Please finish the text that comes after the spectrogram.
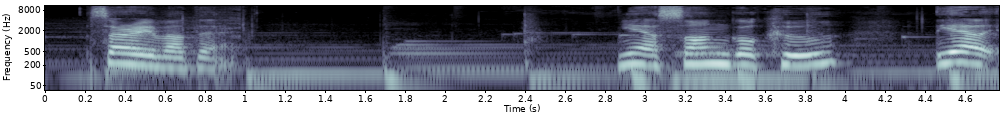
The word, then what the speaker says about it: Goku: it's more like the there's a second u like it's a lengthened vowel at the end so like yeah there's actually like the emphasis on the end there for if you're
